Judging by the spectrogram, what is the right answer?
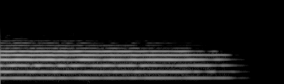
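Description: One long, steady trumpet tone on the note E, using first and second valves, holds evenly for over two seconds and then fades out, solo and close.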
